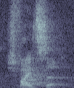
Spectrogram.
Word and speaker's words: Schweitzer: Albert Schweitzer okay so in German in real German his second name is Spicer okay but in Korean I think it's pronounced Q by Jo to buy a Jawa but that's probably wrong but in German it's pronounced Schweitzer okay so what information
